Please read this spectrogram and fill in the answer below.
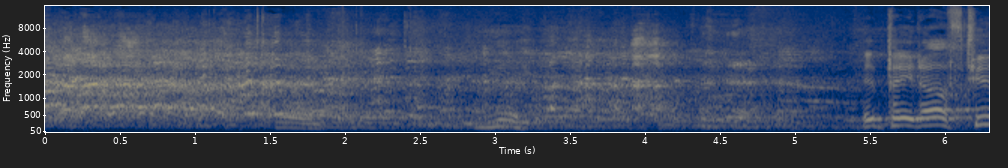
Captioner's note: audience laughing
